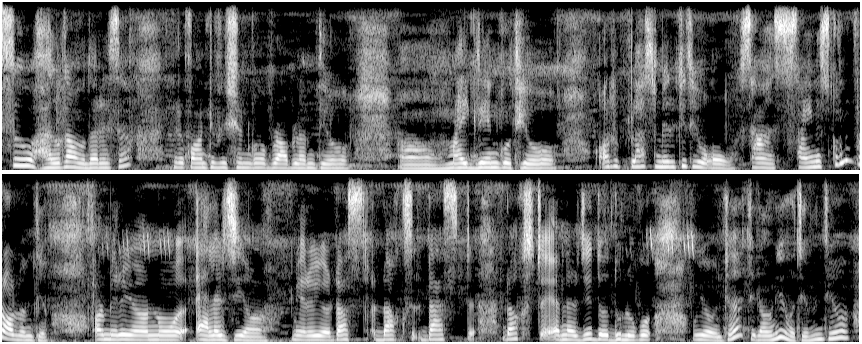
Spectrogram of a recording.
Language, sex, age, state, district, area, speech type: Nepali, female, 30-45, West Bengal, Alipurduar, urban, spontaneous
